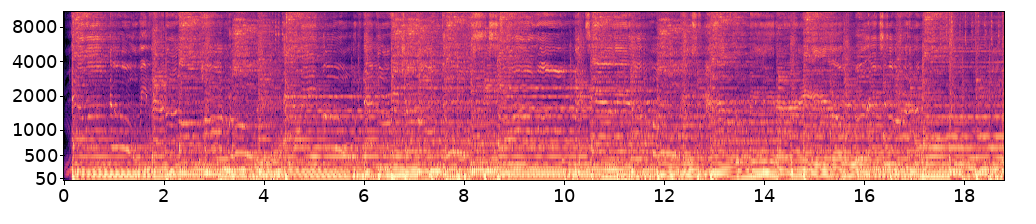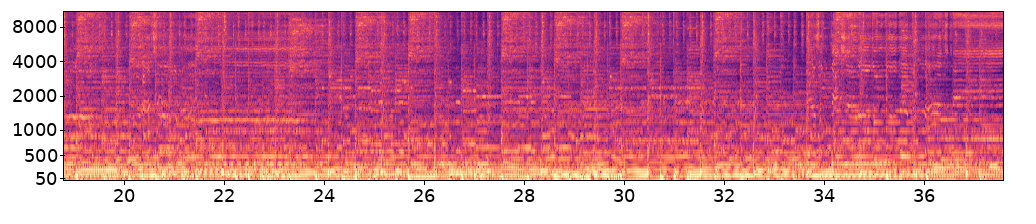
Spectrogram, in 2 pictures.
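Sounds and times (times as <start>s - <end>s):
karaoke full mix with vocal harmonies: 0.0s - 37.5s.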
